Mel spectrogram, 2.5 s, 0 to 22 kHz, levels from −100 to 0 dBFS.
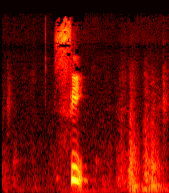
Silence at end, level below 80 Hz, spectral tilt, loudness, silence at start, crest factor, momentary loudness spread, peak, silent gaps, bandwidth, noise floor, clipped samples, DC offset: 0.2 s; -60 dBFS; -2.5 dB/octave; -25 LUFS; 0.8 s; 22 dB; 23 LU; -8 dBFS; none; 16 kHz; -67 dBFS; under 0.1%; under 0.1%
